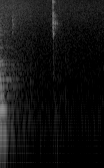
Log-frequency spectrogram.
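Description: The tail of a woman's drawn-out "uh" at the start, then quiet broken by one short click about a second in, from the laptop being worked during the demo.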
